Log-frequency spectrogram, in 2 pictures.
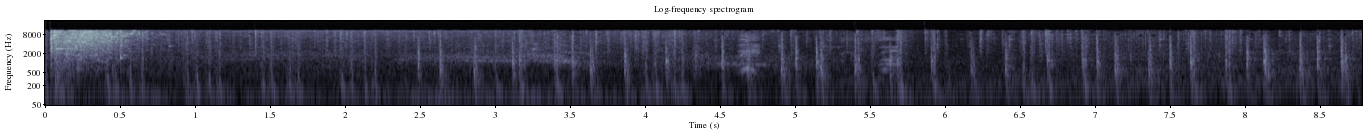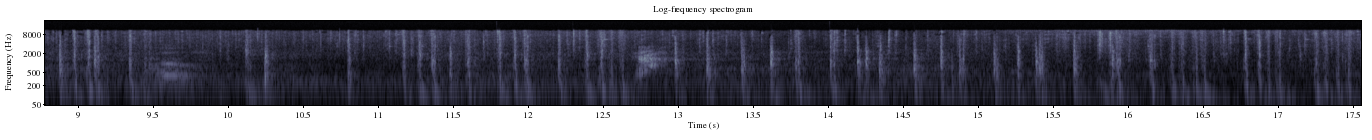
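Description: Horse hooves clop steadily on the ground.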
